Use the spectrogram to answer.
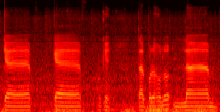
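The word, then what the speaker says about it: ل: এটা একটা পাতলা উচ্চারণ, ক্যাপ ক্যাপ। ওকে, তারপরে হলো ল্যাম, 8 নম্বর মাখরাজ।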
